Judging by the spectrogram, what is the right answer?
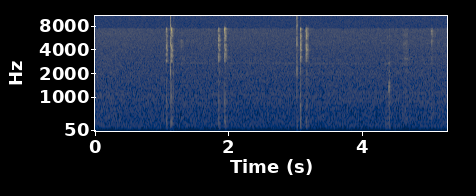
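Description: Computer mouse button clicks: three sharp paired clicks about a second apart, then two fainter single clicks near the end.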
